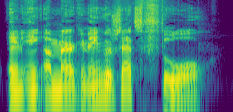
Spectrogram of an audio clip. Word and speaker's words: Thule: I don't think you said that right. – Thule? – It's Thule.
